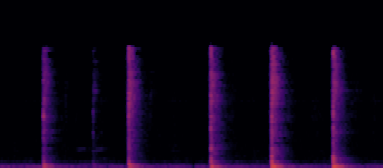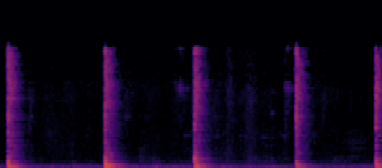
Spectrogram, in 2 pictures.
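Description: A large, whole local Wonosobo durian with a hard, spiky green-yellow husk sits on a mat on the floor, held steady with one hand while it is struck repeatedly with a large knife or machete, likely to start opening it. Around ten sharp, dull knocks ring out at fairly even intervals, each a short, bright thud that fades quickly over a low background hum.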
